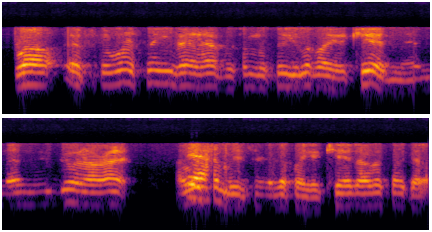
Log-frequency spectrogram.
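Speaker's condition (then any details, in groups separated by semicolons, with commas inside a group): Cerebral palsy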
